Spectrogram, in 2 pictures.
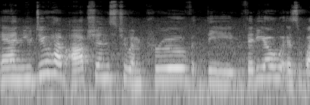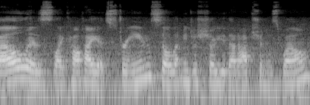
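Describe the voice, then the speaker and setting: Noticeable background noise and audible room echo surround a woman's voice. She talks at a fairly slow pace, fairly high in pitch with ordinary variation. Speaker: teacher giving tech training to colleagues. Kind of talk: tutorial. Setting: classroom. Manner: loud.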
